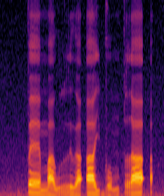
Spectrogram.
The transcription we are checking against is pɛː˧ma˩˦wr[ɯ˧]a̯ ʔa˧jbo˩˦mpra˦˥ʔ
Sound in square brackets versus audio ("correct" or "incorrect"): incorrect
